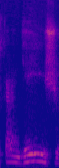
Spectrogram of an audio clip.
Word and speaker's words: caranguejo: disso às vezes nós falamos Caranguejo não é apenas correto a palavra caranguejo e não caranguejo Poxa quem é que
